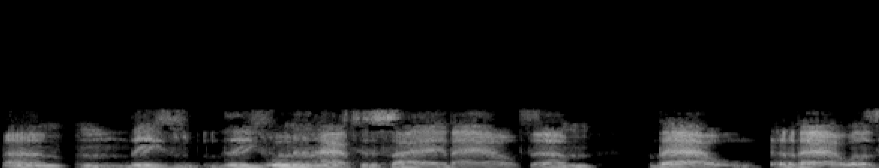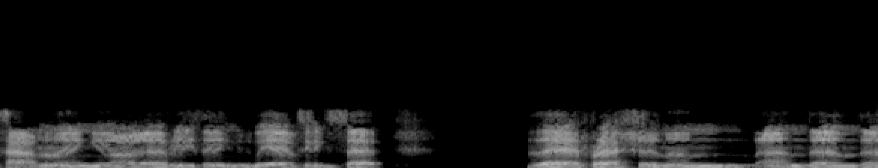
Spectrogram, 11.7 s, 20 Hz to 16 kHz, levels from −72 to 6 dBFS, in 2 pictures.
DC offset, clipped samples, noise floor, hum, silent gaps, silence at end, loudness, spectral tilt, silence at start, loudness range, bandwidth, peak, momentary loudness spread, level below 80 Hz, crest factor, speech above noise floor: under 0.1%; under 0.1%; -85 dBFS; none; none; 0 s; -22 LUFS; -8.5 dB/octave; 0 s; 2 LU; 6 kHz; -4 dBFS; 10 LU; -60 dBFS; 18 dB; 61 dB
